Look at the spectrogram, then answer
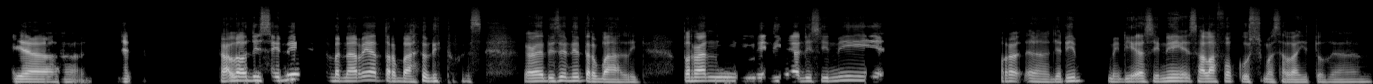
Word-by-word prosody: Ya, 120 -2 +5 0.7
je - - +2 0.9
kalau 180 - +7
di 180 - +4
sini 180 +5 +1 0.3
sebenarnya 160 +4 +3
terbalik 145 +1 +1 0.2
Mas, 135 -3 -11 0.5
eee, 145 +2 +5
di - - +2
sini 170 -1 +1
terbalik. 115 -3 0 0.4
Peran 165 +1 +5 0.5
media 155 0 -2
di 155 - 0
sini 155 +2 -4 1.6
pera 150 -1 0
eee, 125 -3 -3
jadi 125 +5 -2 0.4
media 130 +1 -1
sini 150 +3 0
salah 135 -2 +2
fokus 130 -4 -5
masalah 115 -2 -3
itu 115 0 -9
kan. 115 +1 -9
140 Hz, 115 wpm, -23 LUFS, 120-155 Hz, 1.6 s, kalau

